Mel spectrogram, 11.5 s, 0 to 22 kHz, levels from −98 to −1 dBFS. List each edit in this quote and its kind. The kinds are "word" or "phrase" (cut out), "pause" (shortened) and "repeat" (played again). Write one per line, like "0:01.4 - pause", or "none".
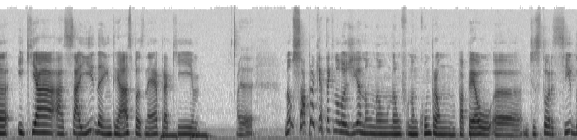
none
